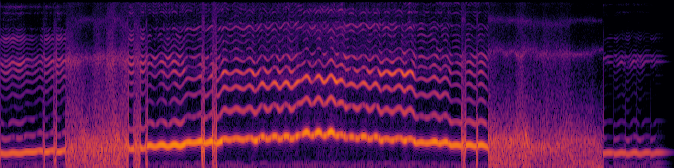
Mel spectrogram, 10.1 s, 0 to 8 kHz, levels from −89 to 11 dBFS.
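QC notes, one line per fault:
0.64–9.77 s, sound chopped by the voice detector: the music breaks up three times, at 0.64–2.20 s, 3.02–3.24 s and 6.92–9.77 s. Within these spans, about 1.1 s, 0.1 s and 1.9 s of audio are replaced by synthetic comfort noise, so phrases cut off abruptly. The likely cause is a sender-side voice detector treating quieter passages as silence and substituting comfort noise.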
